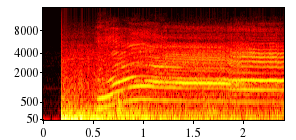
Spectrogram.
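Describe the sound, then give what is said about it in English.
A loud, sustained scream sound effect bursts in abruptly as a mailbag is opened, its pitch sliding upward and then holding steady at a high shriek for about two seconds, heard on its own without any talking. “Whip open this mail scream.”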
